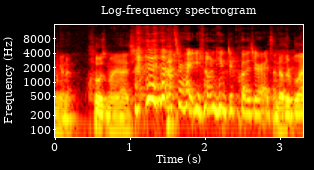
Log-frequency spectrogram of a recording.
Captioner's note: laughs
